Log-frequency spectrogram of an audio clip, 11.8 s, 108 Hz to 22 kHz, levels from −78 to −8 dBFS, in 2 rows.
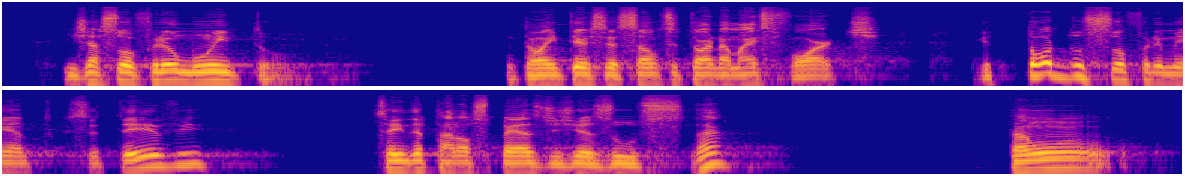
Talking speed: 130 wpm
